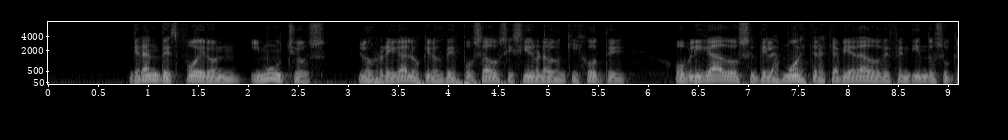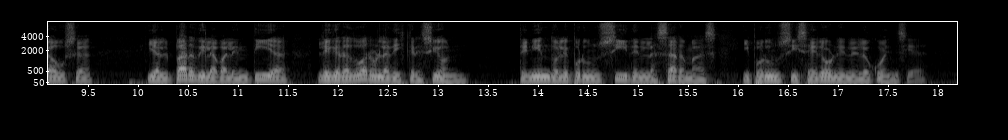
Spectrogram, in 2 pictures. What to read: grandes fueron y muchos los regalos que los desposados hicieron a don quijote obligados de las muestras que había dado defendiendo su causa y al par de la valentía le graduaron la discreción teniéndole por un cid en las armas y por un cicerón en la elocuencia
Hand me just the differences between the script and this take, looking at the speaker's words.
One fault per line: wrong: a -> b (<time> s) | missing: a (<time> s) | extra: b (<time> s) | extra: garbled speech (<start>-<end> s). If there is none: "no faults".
no faults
